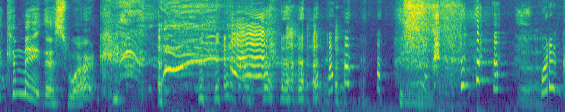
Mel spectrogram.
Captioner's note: cackling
